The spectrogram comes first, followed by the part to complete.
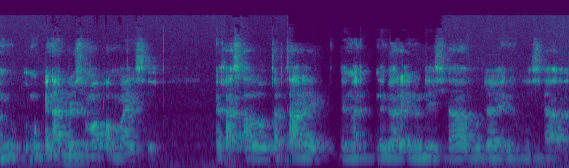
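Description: In a room with audible echo, a man with fairly low pitch speaks in a monotone, flat intonation at a fairly quick pace. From Netherlands. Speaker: footballer and YouTuber. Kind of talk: casual interview. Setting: video call. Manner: casual. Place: home room. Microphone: video call.

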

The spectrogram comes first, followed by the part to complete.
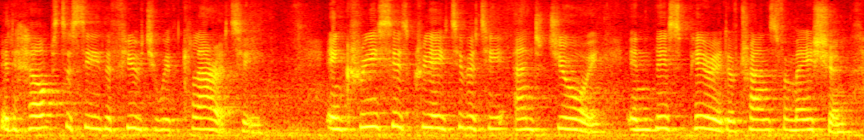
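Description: Speaking in an English accent, a woman has a high pitch and ordinary pitch variation at a fairly slow pace. Audible room echo and noticeable background noise fill the recording. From England. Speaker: public commenter at town council meeting. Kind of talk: public comment speech.

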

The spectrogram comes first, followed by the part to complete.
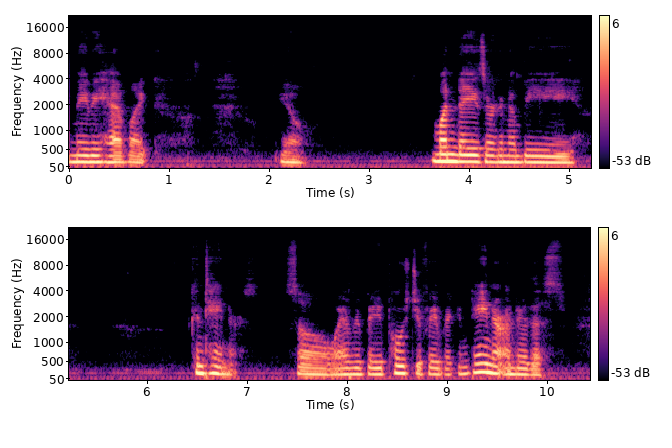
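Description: The pace is moderate. The speaker is a woman. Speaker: diamond painting hobby vlogger. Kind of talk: casual vlog chat. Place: home room. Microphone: phone near.

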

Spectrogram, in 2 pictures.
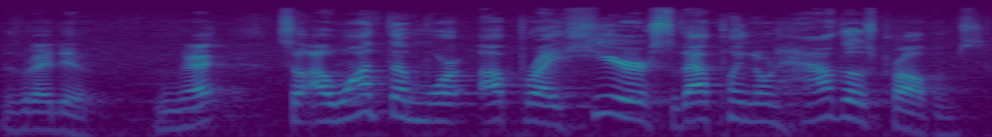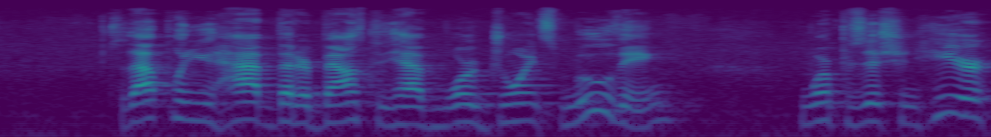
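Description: This man talks fairly quickly in a raised, projected voice, his pitch high and his tone bright, sharp and animated, with ordinary pitch variation. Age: 50s. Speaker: chiropractor leading a balance workshop. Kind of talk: workshop demonstration to a live class. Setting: class with live audience. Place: classroom.

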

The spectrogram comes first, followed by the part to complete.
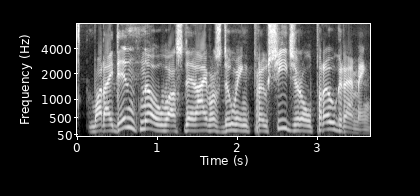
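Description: The man's bright, sharp tone comes across as a dry sound with no echo. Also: quiet background. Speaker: conference speaker. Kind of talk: conference talk, storytelling. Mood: light, humorous. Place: stage. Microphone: headset.

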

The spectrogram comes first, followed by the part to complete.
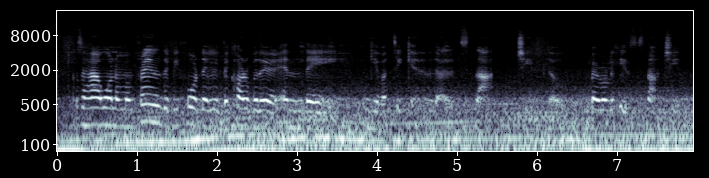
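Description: A woman talks at a fairly quick pace. Loud background noise is present. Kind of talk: casual vlog chat. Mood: frustrated storytelling. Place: car. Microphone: phone near.

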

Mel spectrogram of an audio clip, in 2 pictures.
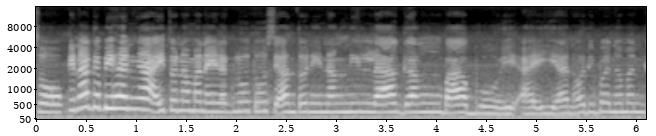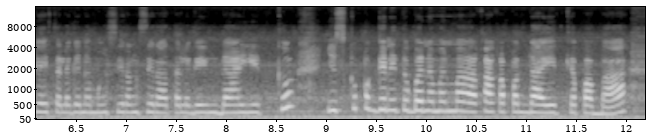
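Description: At a moderate pace, the delivery runs on with hardly any pauses and ordinary pitch variation. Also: woman, high pitch for a woman. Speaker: vlogger and hardware shop owner. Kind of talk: voice-over vlog narration. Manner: stumbling over words.

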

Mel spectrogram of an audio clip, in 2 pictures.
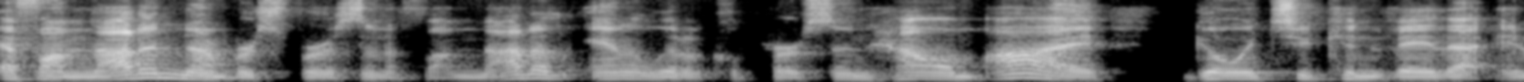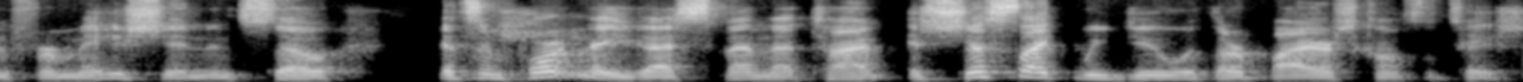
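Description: Against a quiet background, a man talks with lively intonation. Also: fairly quick pace. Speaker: team coach. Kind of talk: coaching talk. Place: home room. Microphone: video call.

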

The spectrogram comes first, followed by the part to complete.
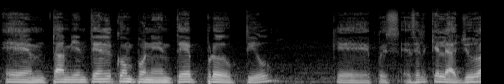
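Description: A man with a plain, everyday voice speaks at a moderate pace in a fairly low pitch, with ordinary pitch variation and light background noise. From Colombia, Cali (Valle del Cauca); Colombia. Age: 30s. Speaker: government official; guest. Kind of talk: interview; interview answer. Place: studio. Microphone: studio mic.

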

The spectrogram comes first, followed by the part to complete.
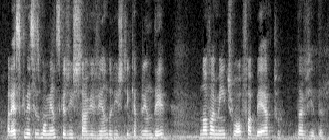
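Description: With a Brazilian accent, the speaker goes at a fairly quick pace in a monotone, flat delivery amid noticeable background noise. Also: woman. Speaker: video blogger reading poetry. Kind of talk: poetry reading, reflective and contemplative. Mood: calm, reflective. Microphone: webcam.

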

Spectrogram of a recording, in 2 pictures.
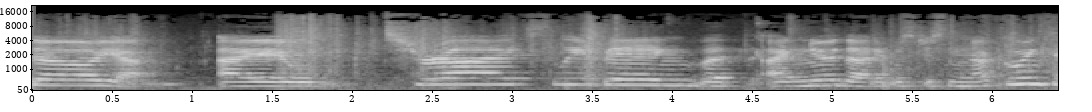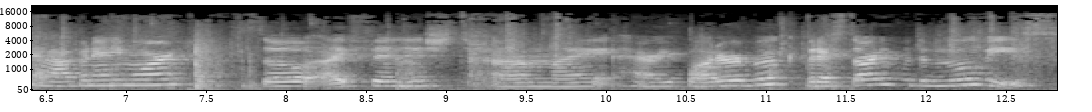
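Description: In a room with audible echo, a woman with a fairly high, raspy voice and a bright, sharp tone talks at a slow pace with ordinary pitch variation.

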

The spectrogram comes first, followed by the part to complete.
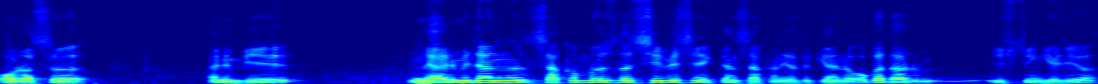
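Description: A man speaks at a very slow pace. His pitch moves with ordinary variation. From Burdur, Turkey. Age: 70s. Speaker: war veteran. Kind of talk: interview answer.

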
